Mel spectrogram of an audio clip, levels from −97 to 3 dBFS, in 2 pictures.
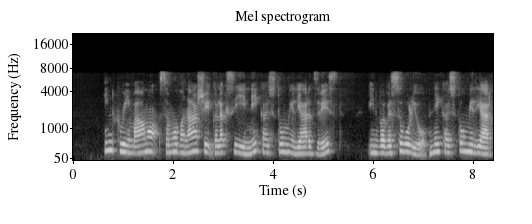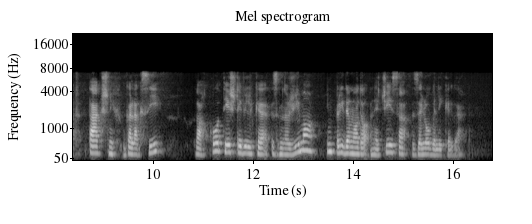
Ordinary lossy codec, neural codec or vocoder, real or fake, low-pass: none; codec, 16 kHz, 4 kbps, X-Codec, HuBERT features, trained on LibriSpeech; fake; 7.2 kHz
